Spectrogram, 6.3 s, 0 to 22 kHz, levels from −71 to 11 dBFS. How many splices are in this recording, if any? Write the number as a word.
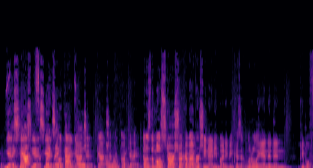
one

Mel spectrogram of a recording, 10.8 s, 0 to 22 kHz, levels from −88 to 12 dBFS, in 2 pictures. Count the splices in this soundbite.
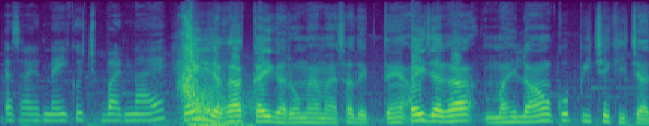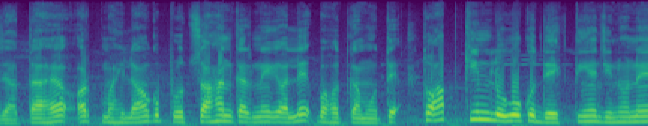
three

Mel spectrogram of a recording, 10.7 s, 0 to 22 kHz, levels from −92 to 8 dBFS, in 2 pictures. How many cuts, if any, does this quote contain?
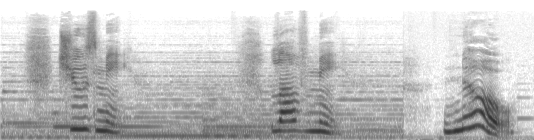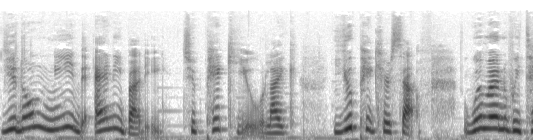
one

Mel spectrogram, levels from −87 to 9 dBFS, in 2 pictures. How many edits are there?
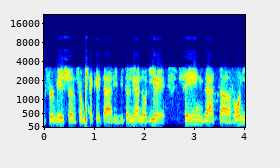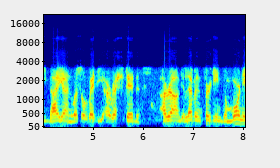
one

